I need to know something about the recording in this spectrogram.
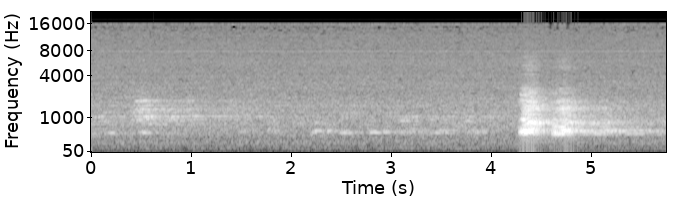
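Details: Rex the dog at Pyrga, barking in the night on Feb 27, 2018: faint distant sounds, then a sudden loud double bark near the end.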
